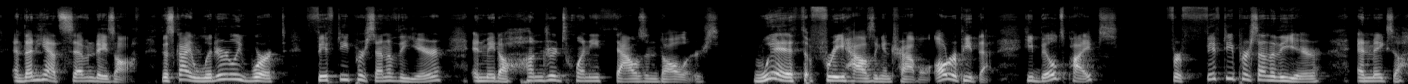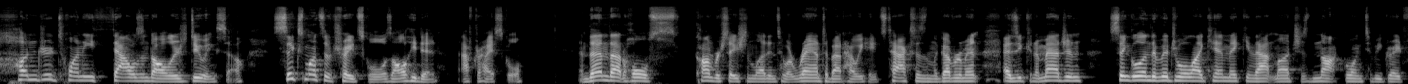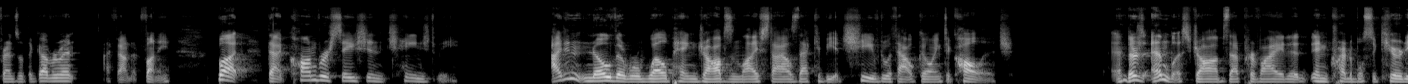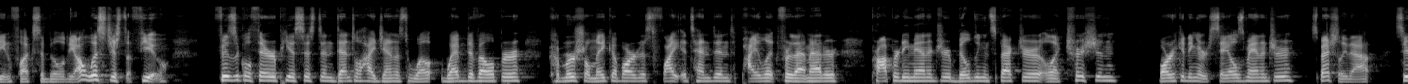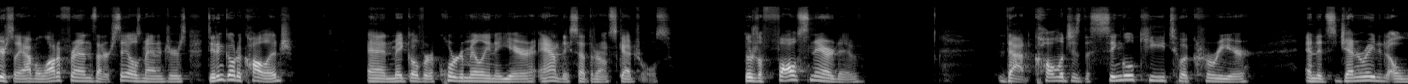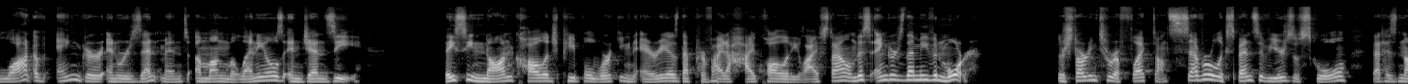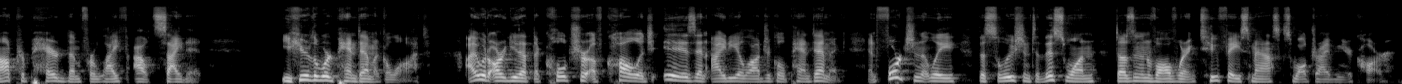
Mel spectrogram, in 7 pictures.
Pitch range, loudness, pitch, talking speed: 130-170 Hz, -21 LUFS, 150 Hz, 175 wpm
